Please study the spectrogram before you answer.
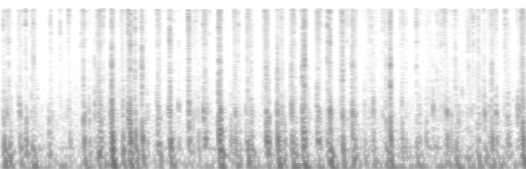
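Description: One hand types quickly with its fingertips on a solid laptop keyboard with backlit plastic chiclet keys. A rapid, steady stream of short, soft clicking taps with a low thud in each keystroke and faint bright ticks on top. Each tap dies away almost instantly.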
